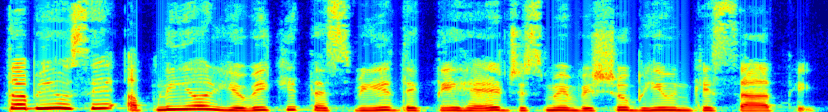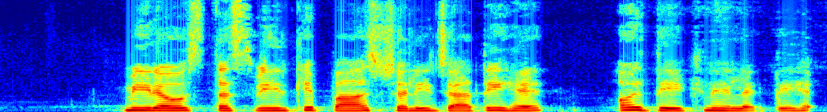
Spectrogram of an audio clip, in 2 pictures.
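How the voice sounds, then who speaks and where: A woman narrating an audio story in a steady, even storytelling manner. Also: mid-range voice, normal speed, dry recording.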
